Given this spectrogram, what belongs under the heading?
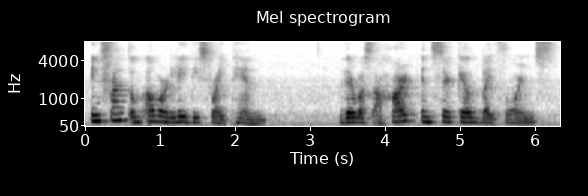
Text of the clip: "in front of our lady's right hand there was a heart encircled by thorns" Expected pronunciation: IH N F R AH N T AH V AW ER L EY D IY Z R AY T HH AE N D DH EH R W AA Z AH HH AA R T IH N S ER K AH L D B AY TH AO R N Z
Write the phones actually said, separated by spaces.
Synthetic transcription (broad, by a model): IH N F R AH N T AH V AW ER L EY D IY S R AY T HH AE N D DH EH R W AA S AH HH AA R T IH N S ER K AH L D B AY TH AO R N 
